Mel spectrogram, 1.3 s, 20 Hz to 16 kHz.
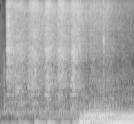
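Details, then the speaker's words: Toyota Vios Gen 2 after replacing the faulty fuel pump that caused it to stall: a short crank catches at once and settles into an even steady idle, check engine light off; normal start and idle. "Oke, mantap. Sudah mau hidup ya. Untuk engine-nya sudah normal, cek engine juga mati, indikator normal semua."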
